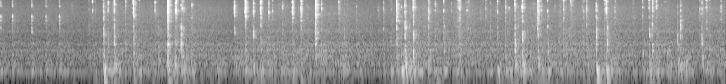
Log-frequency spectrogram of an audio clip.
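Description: Faint typing on a computer keyboard: irregular runs of key clicks with short pauses between them, sparse at first and then in quicker bursts.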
